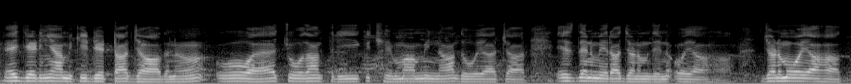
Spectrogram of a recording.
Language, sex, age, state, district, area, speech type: Dogri, male, 18-30, Jammu and Kashmir, Udhampur, rural, spontaneous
